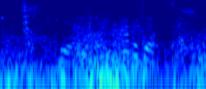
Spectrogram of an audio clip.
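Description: A whooshing magic blast streaks past.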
